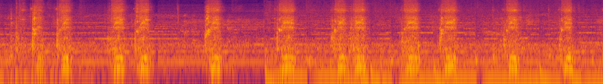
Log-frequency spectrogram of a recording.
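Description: Background music with steady held tones and a beat of short strokes about once or twice a second.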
